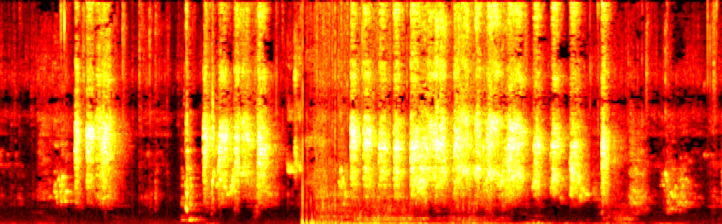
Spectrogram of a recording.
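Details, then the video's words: Cheerful budgies singing in a dense, continuous, buzzy chatter of rapid twitters, broken by a sharp click partway through, then chirping on in quick scratchy phrases. "Budgie Sounds 🦜 | Happy Budgie Chirping & Singing"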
